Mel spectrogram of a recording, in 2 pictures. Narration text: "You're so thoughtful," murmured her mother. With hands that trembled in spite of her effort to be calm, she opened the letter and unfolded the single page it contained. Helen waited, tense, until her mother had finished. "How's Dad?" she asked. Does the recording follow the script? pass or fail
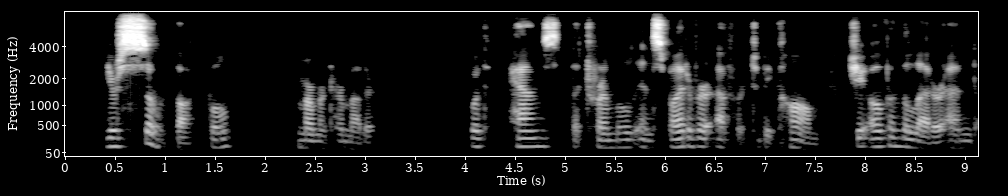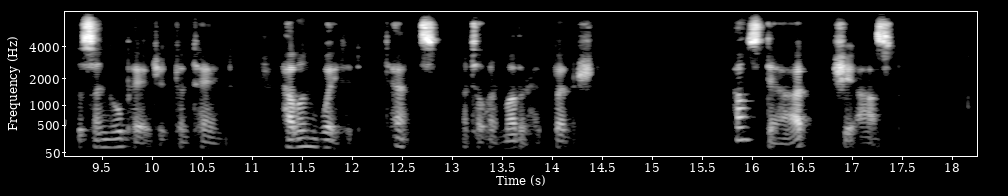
fail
